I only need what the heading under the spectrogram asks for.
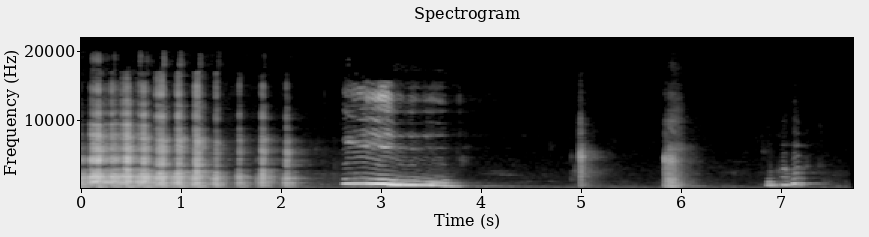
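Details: An African grey parrot doing imitations of noises, animals and Michael Jackson. Quick rattling pulses slow down and give way to a loud whistle that slides downward, then a few isolated clicks and a short squeak.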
